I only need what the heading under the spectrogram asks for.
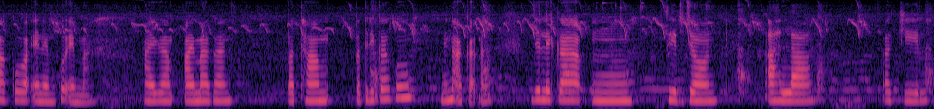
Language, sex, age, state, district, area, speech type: Santali, female, 18-30, Jharkhand, Seraikela Kharsawan, rural, spontaneous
